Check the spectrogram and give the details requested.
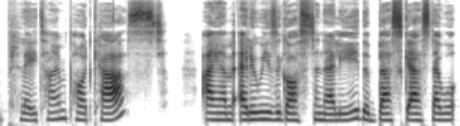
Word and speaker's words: Agostinelli: Agostinelli. Agostinelli. Yes, sure. Perfect. You know what? Whatever. Elena. No, but that's good, right? Agostinelli.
